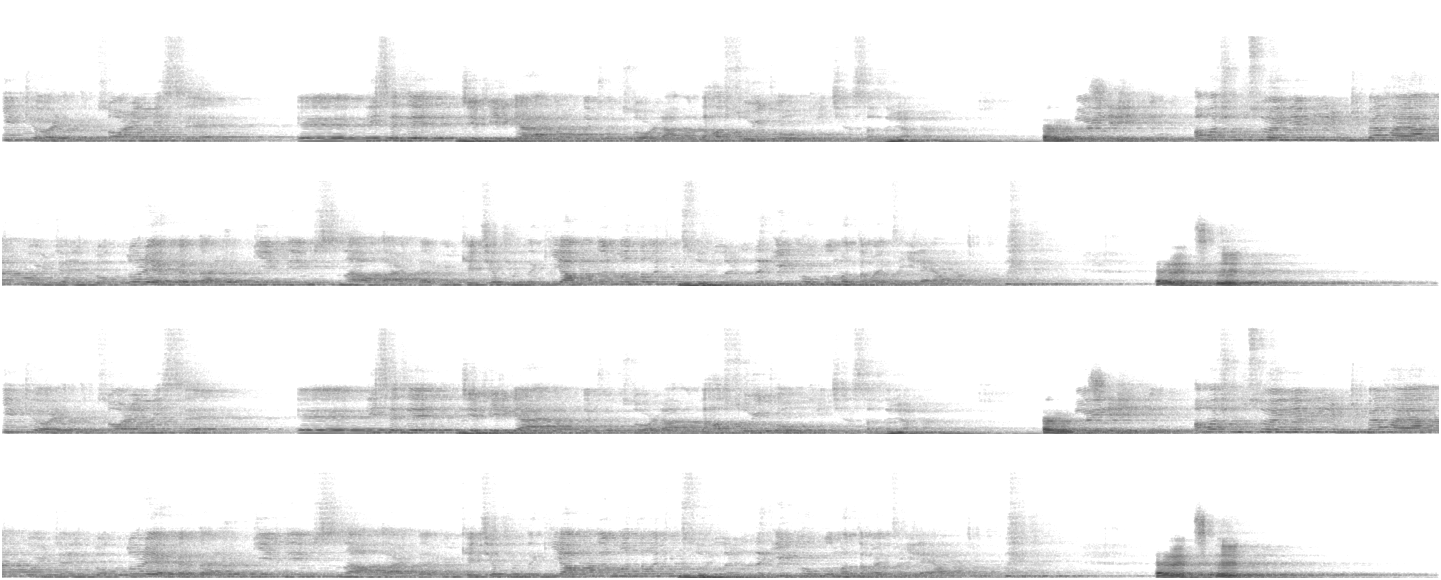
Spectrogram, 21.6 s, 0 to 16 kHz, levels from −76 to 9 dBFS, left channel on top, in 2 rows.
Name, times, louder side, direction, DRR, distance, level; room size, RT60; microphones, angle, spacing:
voice 1, 0.0-1.6 2.2-6.9 8.1-18.5, equal, 5° right, -2 dB, 5.1 m, -31 dB
voice 2, 7.8-8.2 15.8-16.1 19.4-20.1, equal, 35° right, 4 dB, 2.1 m, -22 dB
29.0 x 24.0 x 8.3 m, 2.7 s
head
